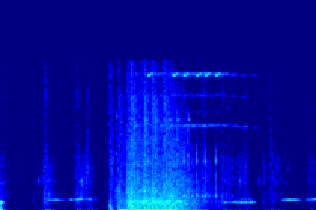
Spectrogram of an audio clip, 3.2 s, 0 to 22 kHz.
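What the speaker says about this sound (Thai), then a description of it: "โอ้ยยิงกันดูเดือดมากเลยนะครับ" Dense gunfire bursts in the blocky first-person shooter Blockade 3D during a capture match, loud and continuous for over a second and then trailing off amid thinner game noise and occasional tones.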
